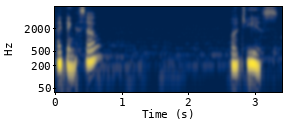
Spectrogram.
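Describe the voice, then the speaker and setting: A woman streams a game in a very dark, soft, relaxed voice. She speaks slowly in offhand, muttered reactions, with faint game music behind her. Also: fairly high pitch, dry recording. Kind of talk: casual playthrough commentary.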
